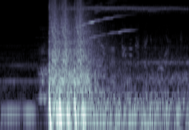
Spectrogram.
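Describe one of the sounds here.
A grenade goes off with a loud bang.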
